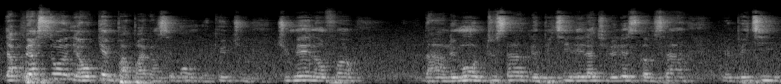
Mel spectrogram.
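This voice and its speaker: High-voiced preacher in an echoing church hall. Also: male voice, brisk. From Africa. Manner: animated preaching with call-and-response. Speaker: pastor. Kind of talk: sermon. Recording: echoey hall, distant mic, noisy.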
